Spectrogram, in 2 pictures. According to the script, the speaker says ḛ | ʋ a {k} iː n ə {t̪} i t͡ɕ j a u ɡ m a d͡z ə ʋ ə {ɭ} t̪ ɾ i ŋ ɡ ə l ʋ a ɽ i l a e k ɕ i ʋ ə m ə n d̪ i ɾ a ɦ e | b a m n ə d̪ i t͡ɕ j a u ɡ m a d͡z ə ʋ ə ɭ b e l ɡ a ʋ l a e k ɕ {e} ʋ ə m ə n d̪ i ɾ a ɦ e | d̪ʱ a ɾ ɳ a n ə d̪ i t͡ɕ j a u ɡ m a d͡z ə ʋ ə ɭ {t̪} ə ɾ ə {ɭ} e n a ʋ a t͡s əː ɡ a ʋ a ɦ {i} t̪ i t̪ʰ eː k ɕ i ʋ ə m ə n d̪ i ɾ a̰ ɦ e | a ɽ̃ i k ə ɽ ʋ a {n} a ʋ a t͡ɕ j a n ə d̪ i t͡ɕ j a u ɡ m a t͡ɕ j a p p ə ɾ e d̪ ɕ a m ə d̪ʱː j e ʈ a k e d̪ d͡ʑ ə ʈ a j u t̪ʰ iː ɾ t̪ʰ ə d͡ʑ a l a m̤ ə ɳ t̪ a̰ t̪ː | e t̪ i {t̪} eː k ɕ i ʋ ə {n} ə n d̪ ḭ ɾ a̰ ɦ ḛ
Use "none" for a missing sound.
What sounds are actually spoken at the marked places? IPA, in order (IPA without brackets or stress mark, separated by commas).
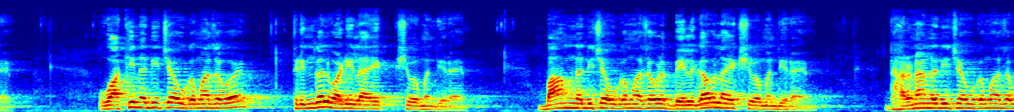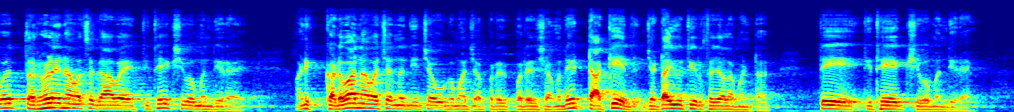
k, d̪, ɭ, i, t̪, ɭ, e, n, t̪ʰ, m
